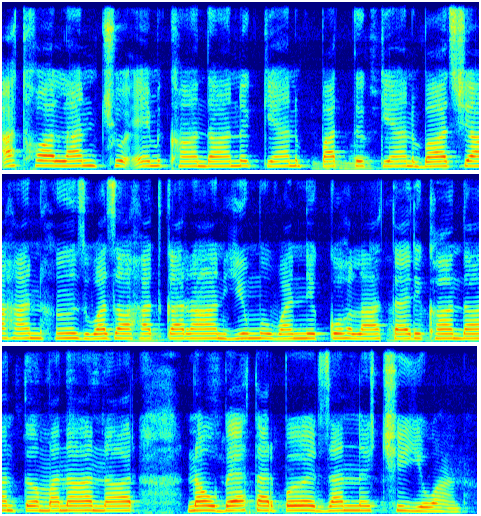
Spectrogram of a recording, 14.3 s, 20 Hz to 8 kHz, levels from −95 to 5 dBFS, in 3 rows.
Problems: background sounds at intervals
